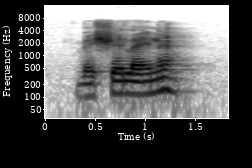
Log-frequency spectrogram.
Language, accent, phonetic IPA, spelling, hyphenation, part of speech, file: German, Austria, [ˈvɛʃəˌlaɪ̯nə], Wäscheleine, Wä‧sche‧lei‧ne, noun, De-at-Wäscheleine.ogg
- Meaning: clothesline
